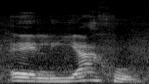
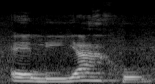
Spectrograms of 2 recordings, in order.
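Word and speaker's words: אליהו: La pronunciación en hebreo es Eliyahu. Eliyahu, que quiere decir nuestro creador.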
